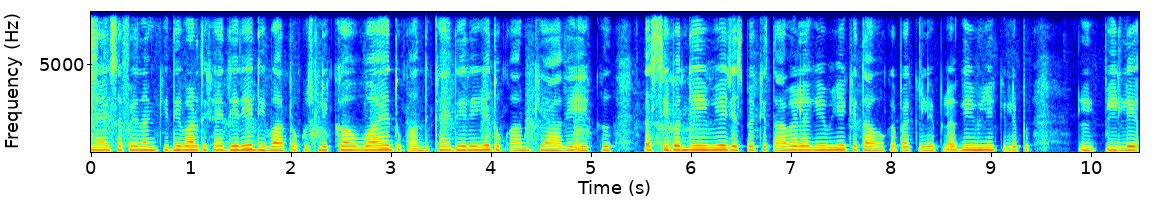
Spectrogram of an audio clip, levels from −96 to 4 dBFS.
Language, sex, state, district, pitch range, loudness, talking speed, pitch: Hindi, female, Uttar Pradesh, Etah, 210-230 Hz, -24 LUFS, 255 wpm, 220 Hz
